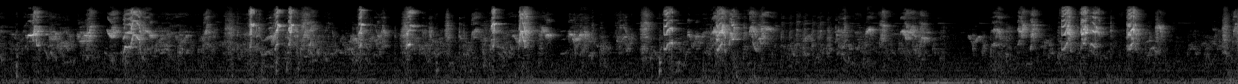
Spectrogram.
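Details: Lovebird sounds used to coax a lost bird back: steady, busy, shrill twittering and clipped squawks in repeated bursts with brief pauses, continuing throughout at a fairly even loudness.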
